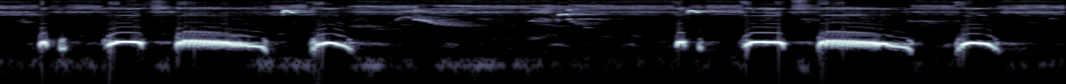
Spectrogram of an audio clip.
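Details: Spotted dove call, used as a lure for bird trapping: loud, hollow cooing phrases of four notes, a short lead note, a rising coo, a long falling croo and a final coo. The phrase is given twice with a pause between.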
